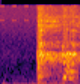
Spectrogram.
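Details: A single harsh, forceful cough from an adult who is sick, reportedly sick every year around Valentine's Day, and plans to take cough syrup.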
